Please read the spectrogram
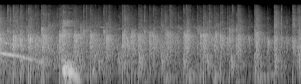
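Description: A round of applause from a group, dense, steady clapping that fills the whole stretch at a fairly even loudness, with a brief falling whistle-like cry near the start.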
